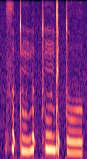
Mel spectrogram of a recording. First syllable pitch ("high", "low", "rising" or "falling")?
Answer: high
